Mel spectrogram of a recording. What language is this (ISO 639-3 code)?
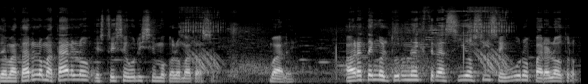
spa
